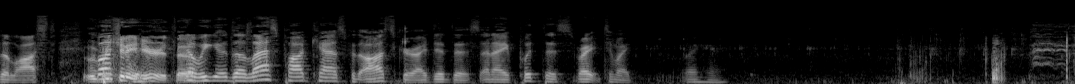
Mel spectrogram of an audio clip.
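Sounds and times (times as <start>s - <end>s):
speech: 0.0s - 7.3s
person gulping a sip of beer: 9.0s - 10.7s.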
